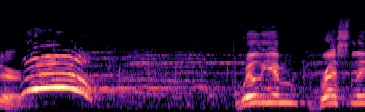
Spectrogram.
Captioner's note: crowd cheers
